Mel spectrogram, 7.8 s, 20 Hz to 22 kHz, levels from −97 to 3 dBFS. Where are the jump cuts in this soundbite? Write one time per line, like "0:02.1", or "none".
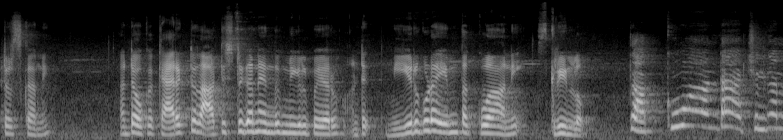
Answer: none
